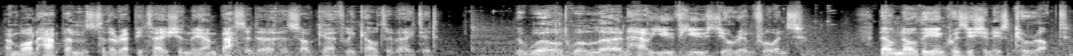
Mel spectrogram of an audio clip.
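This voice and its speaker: An actor playing a remorseful middle-aged warrior prisoner in a dramatic video game, solemn and heavy-hearted. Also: male voice, deep voice, steady tone, normal speed, noisy background, natural voice. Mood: bitter, ashamed.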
